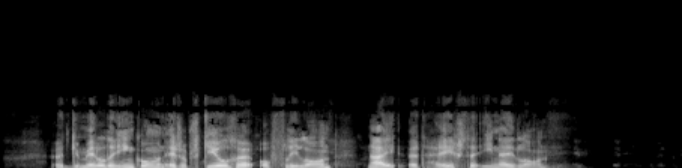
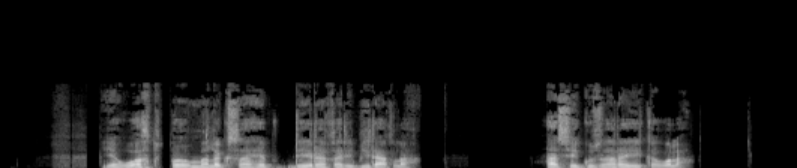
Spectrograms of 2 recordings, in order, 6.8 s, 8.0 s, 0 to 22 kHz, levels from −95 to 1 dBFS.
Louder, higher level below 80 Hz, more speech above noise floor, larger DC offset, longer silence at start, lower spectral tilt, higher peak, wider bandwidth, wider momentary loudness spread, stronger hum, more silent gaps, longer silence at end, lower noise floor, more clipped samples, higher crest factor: about the same, -22 LUFS vs -24 LUFS; second, -64 dBFS vs -48 dBFS; first, 64 dB vs 36 dB; neither; second, 0.55 s vs 1.05 s; about the same, -6 dB/octave vs -6 dB/octave; about the same, 0 dBFS vs -2 dBFS; second, 7.6 kHz vs 11.5 kHz; first, 11 LU vs 8 LU; neither; second, none vs 1.64-1.69 s, 4.21-4.44 s, 4.68-5.30 s; first, 1.35 s vs 1.1 s; first, -85 dBFS vs -59 dBFS; neither; about the same, 22 dB vs 24 dB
